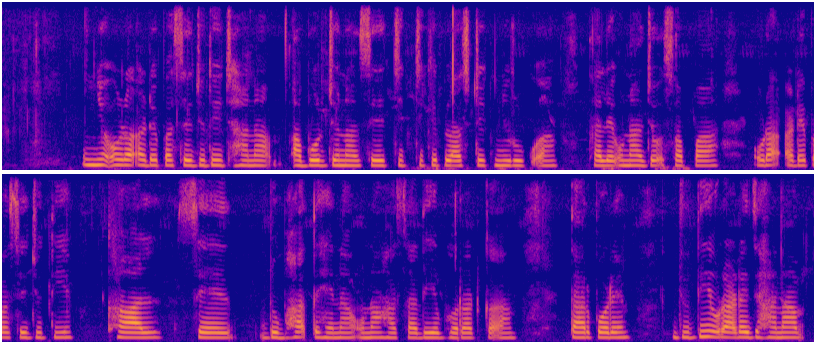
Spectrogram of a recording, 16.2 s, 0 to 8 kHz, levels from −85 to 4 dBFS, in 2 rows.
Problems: constant background noise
